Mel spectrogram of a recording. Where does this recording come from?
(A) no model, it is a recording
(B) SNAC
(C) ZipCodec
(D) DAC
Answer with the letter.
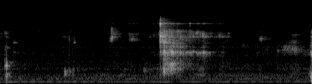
B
